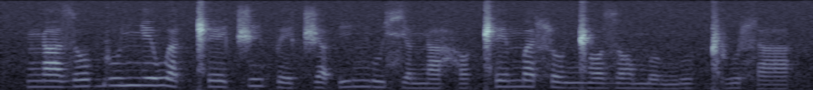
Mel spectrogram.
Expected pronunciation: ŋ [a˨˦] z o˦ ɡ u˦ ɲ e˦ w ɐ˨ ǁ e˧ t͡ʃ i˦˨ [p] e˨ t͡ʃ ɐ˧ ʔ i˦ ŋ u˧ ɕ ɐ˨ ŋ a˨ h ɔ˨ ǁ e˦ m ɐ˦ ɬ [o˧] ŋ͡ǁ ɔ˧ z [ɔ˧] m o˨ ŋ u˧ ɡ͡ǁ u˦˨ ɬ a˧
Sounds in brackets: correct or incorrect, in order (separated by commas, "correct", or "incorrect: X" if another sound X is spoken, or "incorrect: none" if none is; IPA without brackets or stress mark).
incorrect: a˧, correct, correct, correct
